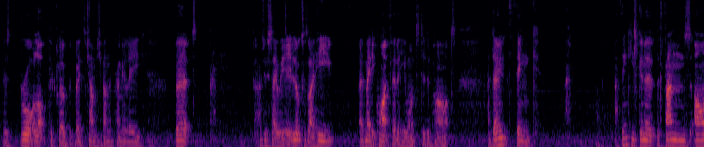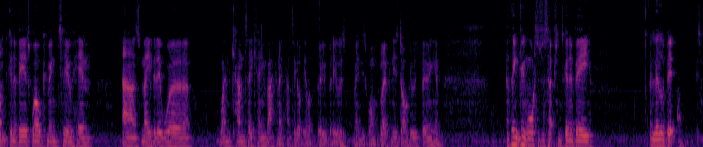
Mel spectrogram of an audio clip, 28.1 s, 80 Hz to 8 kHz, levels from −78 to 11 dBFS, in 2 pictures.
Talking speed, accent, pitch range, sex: 195 wpm, British, 100-110 Hz, male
